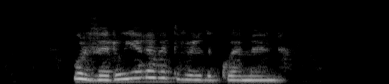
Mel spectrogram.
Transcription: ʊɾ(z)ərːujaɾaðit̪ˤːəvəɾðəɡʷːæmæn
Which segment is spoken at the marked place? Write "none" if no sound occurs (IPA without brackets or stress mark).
v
